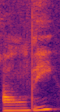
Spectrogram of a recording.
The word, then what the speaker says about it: Aldi: Aldi or whatever in the USA it is pronounced Aldi I did confirm that with Al the USA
